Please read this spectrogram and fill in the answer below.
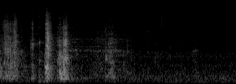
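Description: A few short knocks and rustles of a hand handling the scooter's rear frame near the shock absorber mount. The strongest pair comes about half a second in, and a weaker one comes just after a second.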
